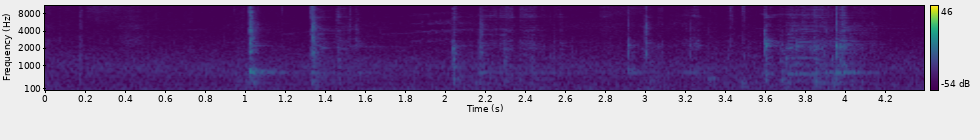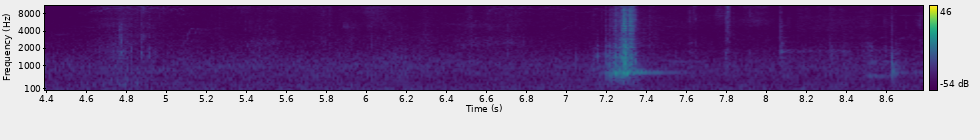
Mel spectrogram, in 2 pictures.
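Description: Faint clicks and clanks of a bicycle being lifted and set into the wheel channels of a metal drawbar bike rack, several of them with a brief metallic ring. The sharpest clank comes about seven seconds in.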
